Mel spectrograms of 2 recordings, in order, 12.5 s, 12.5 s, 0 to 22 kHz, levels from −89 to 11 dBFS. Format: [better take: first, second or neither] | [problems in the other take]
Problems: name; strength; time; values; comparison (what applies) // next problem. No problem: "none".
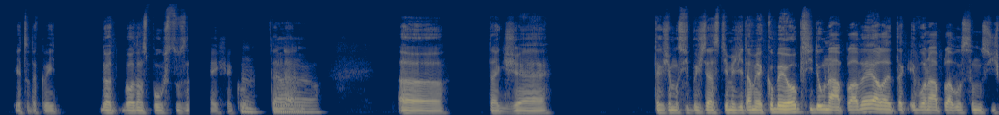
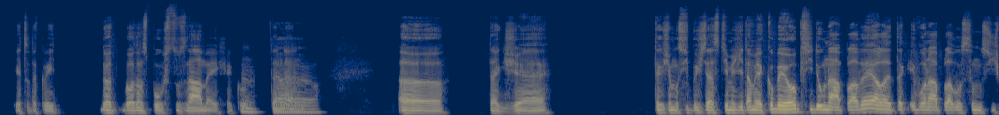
second | audio cutting out; at 2.5 s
